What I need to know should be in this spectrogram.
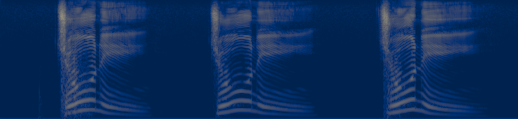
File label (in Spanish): Zapoteco Albarradas, santo domingo albarradas; INALI; preguntas; quién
